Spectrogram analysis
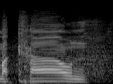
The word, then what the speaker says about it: McCown: Adam McCown, his on says it's pronounced, it rhymes with noun.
